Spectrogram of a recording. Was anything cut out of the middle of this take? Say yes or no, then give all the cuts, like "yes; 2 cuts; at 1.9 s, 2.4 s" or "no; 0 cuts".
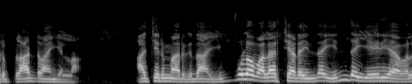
no; 0 cuts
